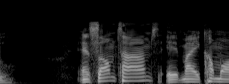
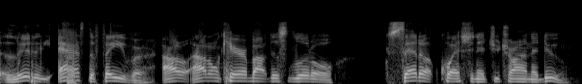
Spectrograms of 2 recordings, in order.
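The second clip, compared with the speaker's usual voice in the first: normal talking voice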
